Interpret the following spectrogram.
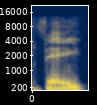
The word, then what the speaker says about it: Weil: You know, there's a philosopher, a religious mystic named Simone, her name is spelled Weil, but I think it's pronounced Vey, Simone Vey, she's French.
